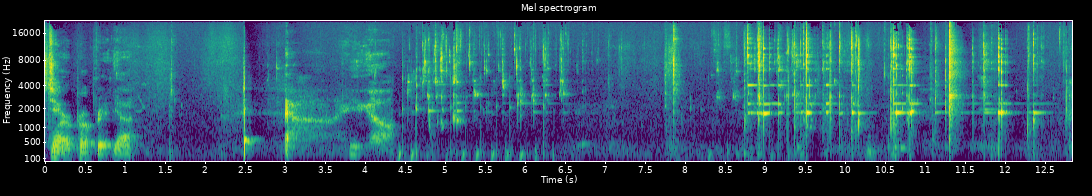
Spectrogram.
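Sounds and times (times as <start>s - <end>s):
speech: 0.0s - 1.3s, 3.8s - 4.6s
vodka trickling and splashing into a glass: 3.8s - 12.8s
bright glass clinks: 4.4s - 6.9s, 7.8s - 12.8s.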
